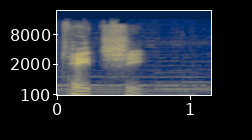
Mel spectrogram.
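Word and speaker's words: Cait Sith: Yeah, I never did get the original pronunciation of his name. Yeah, it is Kate Shei.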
